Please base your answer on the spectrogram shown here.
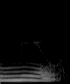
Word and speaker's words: mu: It's called a mu.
